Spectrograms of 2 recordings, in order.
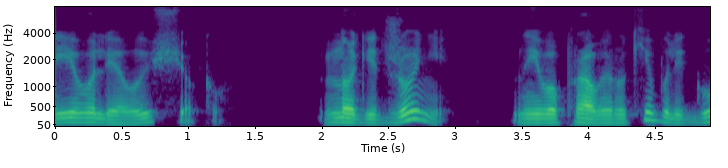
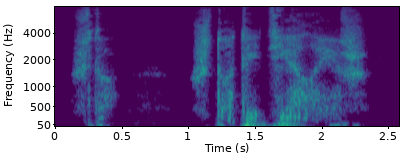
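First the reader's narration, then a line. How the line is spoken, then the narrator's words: Whispering. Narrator (Russian): прошептала она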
